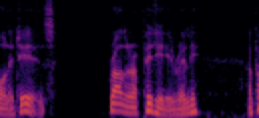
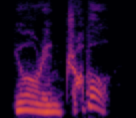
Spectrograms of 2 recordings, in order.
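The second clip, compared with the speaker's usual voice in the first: urgent whisper, higher pitch; 3 semitones higher than usual. Ruby speaks to Bond after he follows her into his bathroom, whispered urgently. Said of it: "she whispered urgently".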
